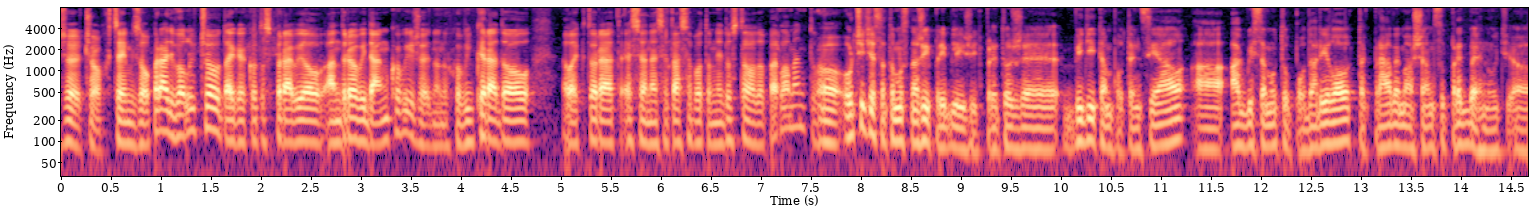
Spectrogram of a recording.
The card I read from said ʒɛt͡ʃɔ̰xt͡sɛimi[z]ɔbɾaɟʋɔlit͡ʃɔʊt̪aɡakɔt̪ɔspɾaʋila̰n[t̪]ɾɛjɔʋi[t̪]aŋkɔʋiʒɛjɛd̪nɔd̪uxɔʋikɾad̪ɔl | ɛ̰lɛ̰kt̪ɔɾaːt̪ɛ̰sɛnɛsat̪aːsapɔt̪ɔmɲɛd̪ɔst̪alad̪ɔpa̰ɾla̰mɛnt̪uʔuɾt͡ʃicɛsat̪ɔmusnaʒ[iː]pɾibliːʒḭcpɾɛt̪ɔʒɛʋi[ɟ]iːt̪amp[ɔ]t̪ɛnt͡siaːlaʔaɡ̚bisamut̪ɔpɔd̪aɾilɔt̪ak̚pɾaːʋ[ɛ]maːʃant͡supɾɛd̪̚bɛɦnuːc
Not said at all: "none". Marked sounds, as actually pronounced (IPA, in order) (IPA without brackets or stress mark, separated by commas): z, d̪, d̪, iː, ɟ, ɔ, ɛ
